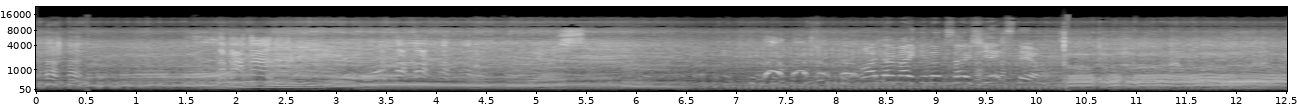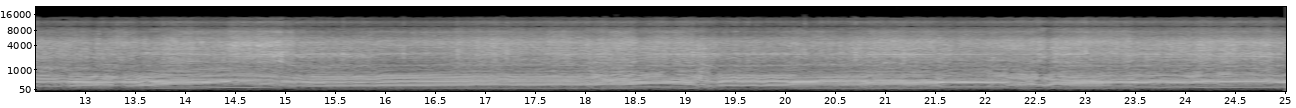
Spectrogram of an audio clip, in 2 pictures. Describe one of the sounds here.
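A trials motorbike engine revs up and down close by.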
